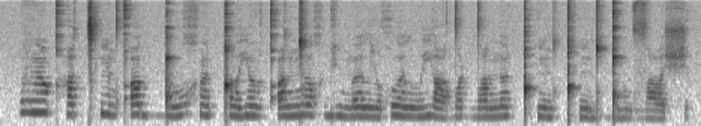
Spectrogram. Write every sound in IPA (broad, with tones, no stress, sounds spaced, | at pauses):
v œ̃˥˧ qʰ ə˧˩ ǀʰ ĩ˧ d qʼ u˧ ɡ ɡ͡ǃ ũ˨˥ ʁ χ ə̃˨˥ ǃ ʌ˨˩˦ j ə̃˧˩ ʁ qʼ ɵ˧ ŋ͡ǀ ɵ˥˧ χ ɡ i˧˩ m œ˥˧ l i˨˥ χʷ œ˥˧ l u˨˥ j ʌ˨˩˦ dˤ ɪ˥ ɡ dˤ ə˧ n œ˥˧ ǃʰ ĩ˧ d ǃʰ ĩ˨˩˦ d ɡ͡ǃ ũ˧˩ d zˤ ʌ˨˩˦ ʃ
